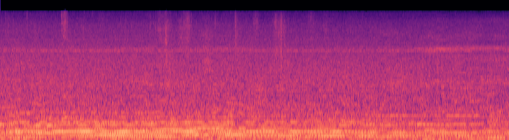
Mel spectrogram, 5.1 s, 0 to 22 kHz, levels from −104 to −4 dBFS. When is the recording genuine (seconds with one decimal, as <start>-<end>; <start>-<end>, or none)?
0.0-4.2

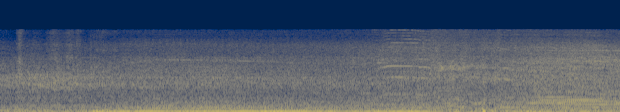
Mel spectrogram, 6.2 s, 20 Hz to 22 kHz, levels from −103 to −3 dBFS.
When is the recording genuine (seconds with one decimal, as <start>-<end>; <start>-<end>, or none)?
0.0-4.3; 5.0-6.2

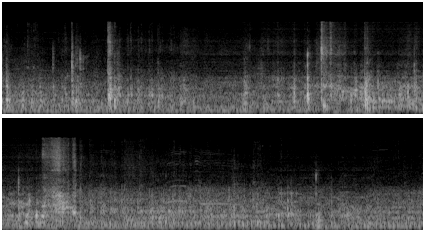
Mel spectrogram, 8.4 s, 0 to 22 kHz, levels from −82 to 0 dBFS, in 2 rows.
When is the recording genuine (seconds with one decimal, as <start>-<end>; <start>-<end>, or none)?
0.0-1.8; 5.0-6.9; 7.9-8.4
